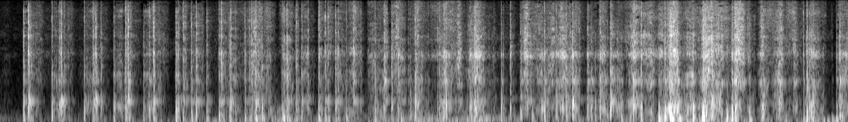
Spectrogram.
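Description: Long nails rapidly tap and scratch an empty, hollow cardboard paper towel roll, first standing upright and then lying horizontal. The result is a quick, uneven stream of dry, hollow knocks mixed with bright scratchy rasps, each dying away almost at once.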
